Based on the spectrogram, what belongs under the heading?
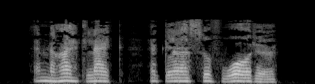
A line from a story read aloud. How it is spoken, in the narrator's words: the woman said in a weak voice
